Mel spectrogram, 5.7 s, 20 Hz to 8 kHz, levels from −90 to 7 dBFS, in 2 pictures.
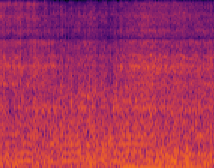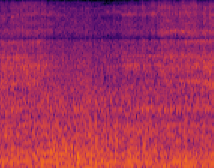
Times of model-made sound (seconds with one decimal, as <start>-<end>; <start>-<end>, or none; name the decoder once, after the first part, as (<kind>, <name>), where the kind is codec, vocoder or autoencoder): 0.0-1.6 (vocoder, HiFi-GAN); 2.7-3.6; 4.2-5.7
